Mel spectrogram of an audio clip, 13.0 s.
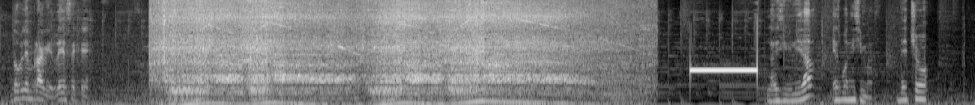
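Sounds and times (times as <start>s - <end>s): car engine revving: 2.0s - 8.8s.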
